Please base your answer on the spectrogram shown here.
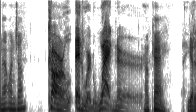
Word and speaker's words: Wagner: Karl Edward Wagner.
